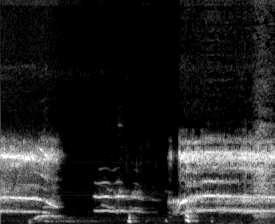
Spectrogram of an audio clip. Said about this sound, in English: So Tim sent me a screaming goat today.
